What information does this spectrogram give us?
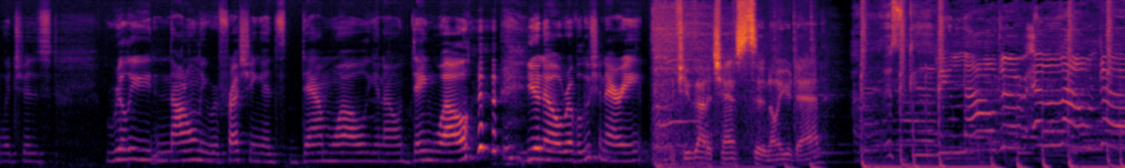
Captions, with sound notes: We don't have that storyline which is not only refreshing, it's damn well, dang well (laughs) you know, revolutionary. - If you got a chance to know your Dad (pop music)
